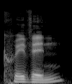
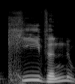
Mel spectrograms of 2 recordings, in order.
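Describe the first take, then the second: First: The name begins with a kw sound. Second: The name begins with a plain k sound. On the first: This is a regional way to say the name. "if you come from Munster... You pronounce it Quivin" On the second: This is another accepted way to say the name. "Keevan without the Quee at the beginning"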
